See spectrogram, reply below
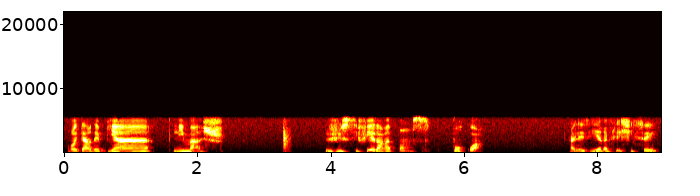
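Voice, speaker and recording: A woman teacher from Morocco talks slowly and patiently to young pupils. She reads a storybook aloud, asks questions and praises the answers. The recording sounds dull and lo-fi. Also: mid-range voice. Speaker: primary school teacher. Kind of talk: slow classroom lesson and storybook reading.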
